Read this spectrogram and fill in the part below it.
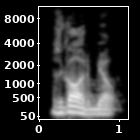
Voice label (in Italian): "sgorbio", crespinese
